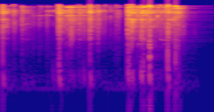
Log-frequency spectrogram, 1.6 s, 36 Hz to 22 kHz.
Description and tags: COin Drop Sound
Indian 10 rupees coins Drop on coins
10-coins, Coins-Drop, Coins-on-the-Flor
